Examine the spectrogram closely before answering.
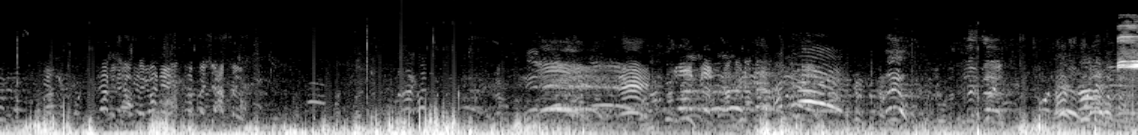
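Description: Men shout and call out across an open field at a distance.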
